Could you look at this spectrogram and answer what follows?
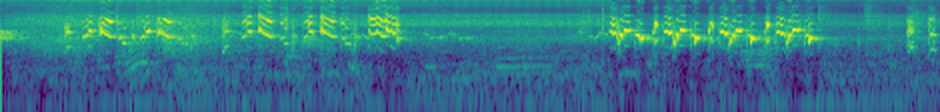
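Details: Sooty-headed bulbul call played to lure birds: two bursts of quick, sharp, rising chirps separated by a quiet gap, with a short final note.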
